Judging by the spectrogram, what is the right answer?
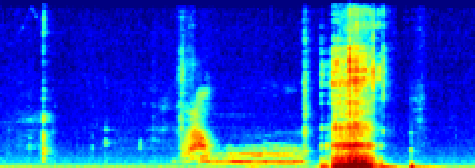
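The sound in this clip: A cat meows in one drawn-out, harmonic call that slides upward at the start. A louder, rougher, noisier burst follows it, with a low steady hum underneath.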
